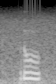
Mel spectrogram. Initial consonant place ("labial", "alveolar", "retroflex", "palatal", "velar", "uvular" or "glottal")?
alveolar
